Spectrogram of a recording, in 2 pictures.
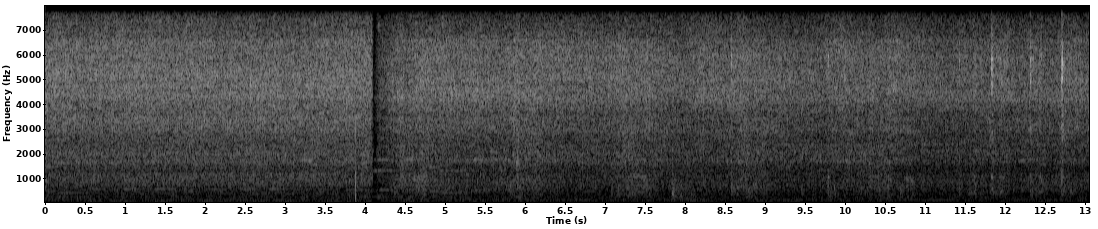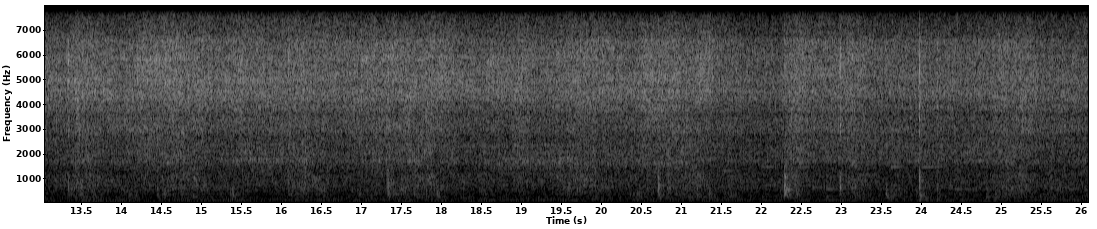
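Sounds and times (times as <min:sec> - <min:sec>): vegetables sizzling in a pan: 0:00.0 - 0:26.0
spatula scraping and knocking pan: 0:07.1 - 0:25.8.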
